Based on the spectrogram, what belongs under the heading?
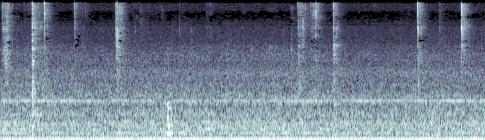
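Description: Faint close-up chewing of fried catfish: a scattering of short, crisp mouth clicks and smacks, over a steady low hum.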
